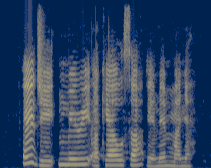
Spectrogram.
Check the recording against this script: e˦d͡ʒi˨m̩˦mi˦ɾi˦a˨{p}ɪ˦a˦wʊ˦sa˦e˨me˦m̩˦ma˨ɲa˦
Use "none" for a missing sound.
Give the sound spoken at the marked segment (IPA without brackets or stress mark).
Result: k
